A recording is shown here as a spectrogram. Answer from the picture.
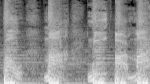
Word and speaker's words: Bomani Armh: I'ma say my name so you can pronounce it. Bomani Armh.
